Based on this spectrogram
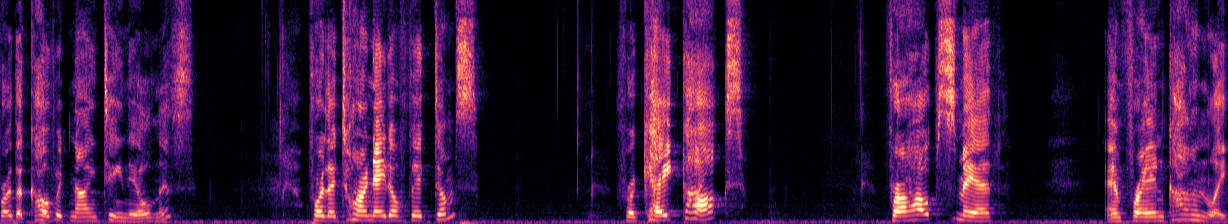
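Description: A woman at a very slow pace, with long, frequent pauses and ordinary pitch variation. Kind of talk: church welcome announcements. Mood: warm, welcoming. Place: church. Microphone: podium.

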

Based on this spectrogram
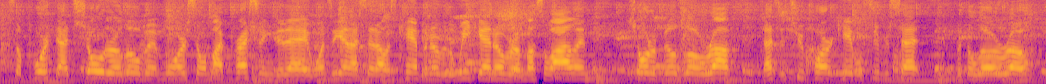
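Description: A man at a very fast pace, high-pitched and monotone with flat intonation, over clear music in the background. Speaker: fitness coach. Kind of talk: tutorial. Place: gym.

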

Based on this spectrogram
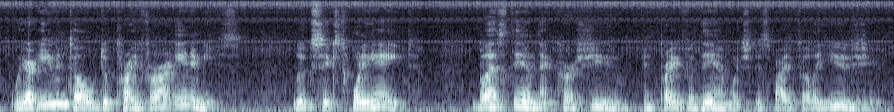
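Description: A man's fairly slow speech, with ordinary pitch variation, comes through light background noise. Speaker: Bible teacher. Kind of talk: sermon-style Bible teaching vlog. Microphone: webcam.

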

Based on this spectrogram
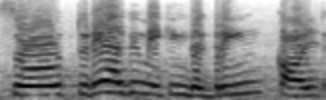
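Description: Ordinary pitch variation at a moderate pace, with faint music in the background. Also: woman. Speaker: show host making a drink. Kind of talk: tutorial. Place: bar.

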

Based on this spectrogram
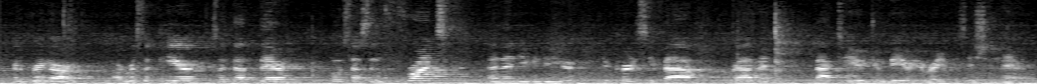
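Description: Amid loud background noise and audible room echo, a man speaks with long, frequent pauses. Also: fairly quick pace. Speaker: martial arts instructor. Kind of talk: tutorial. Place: gym.

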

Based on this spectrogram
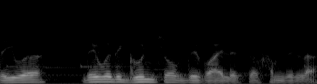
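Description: A man talks with fairly even intonation and a moderate pace. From Cape Town, South Africa. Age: 70s. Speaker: Cape Malay choir singer. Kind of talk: interview answer. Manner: humorous. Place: home room. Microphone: lapel.

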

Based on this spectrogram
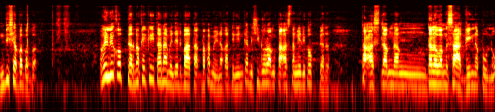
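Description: Light background noise sits under a man's high-pitched voice, the sound dry with no echo. He speaks at a fairly quick pace. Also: ordinary pitch variation. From Philippines, Negros Occidental; Philippines. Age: 40s. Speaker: YouTuber, religious and political commentator; YouTuber, political commentator. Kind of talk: personal testimony and political commentary. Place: forest. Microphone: phone near.

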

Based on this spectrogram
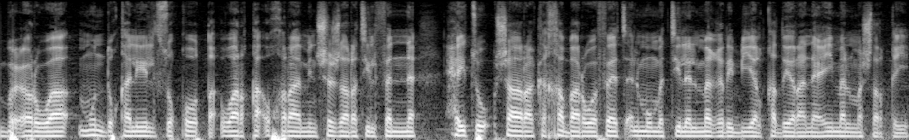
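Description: A man with a Moroccan accent, fairly low in pitch and fairly slow in pace. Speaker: news channel presenter. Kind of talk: news reading.

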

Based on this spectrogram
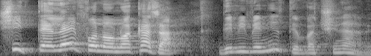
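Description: A man's high, raised and projected voice, bright and sharp in tone, animated, with very wide pitch swings, against a quiet background. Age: 60s. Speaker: lawyer and activist; lawyer. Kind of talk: monologue to viewers. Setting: studio. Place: home room. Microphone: phone near.

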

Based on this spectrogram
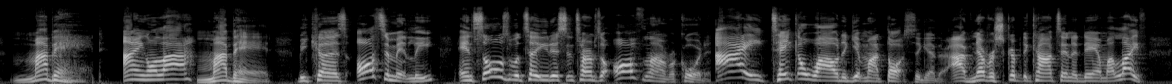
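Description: Projecting his raised voice over a quiet background, a man speaks in a high pitch with a bright, sharp tone, animated and swinging widely in pitch, moving at a moderate pace with hardly any pauses. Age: 20s. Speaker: streamer and podcast co-host. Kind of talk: casual livestream monologue reacting to chat. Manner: animated, repetitive with restarts. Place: home room. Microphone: studio mic.

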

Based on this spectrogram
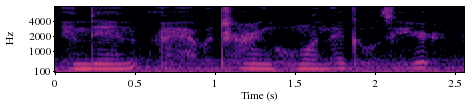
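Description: Over noticeable background noise, a woman talks at a fairly high pitch and a fairly slow pace. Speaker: ASMR creator. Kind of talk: ASMR mukbang, casual talk to camera while eating. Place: home room. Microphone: studio mic.

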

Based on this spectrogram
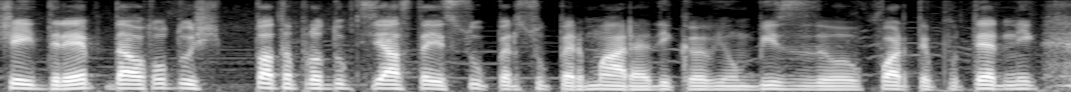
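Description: A man speaks with ordinary pitch variation in a dry recording with no echo. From Romania. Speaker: gaming YouTuber. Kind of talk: gameplay commentary. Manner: animated. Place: home room. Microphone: studio mic.

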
